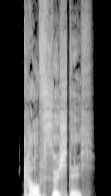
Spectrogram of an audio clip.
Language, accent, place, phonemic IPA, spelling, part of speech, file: German, Germany, Berlin, /ˈkaʊ̯fˌzʏçtɪç/, kaufsüchtig, adjective, De-kaufsüchtig.ogg
- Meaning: shopaholic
